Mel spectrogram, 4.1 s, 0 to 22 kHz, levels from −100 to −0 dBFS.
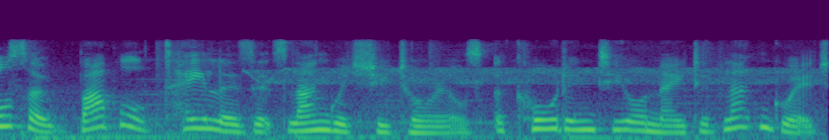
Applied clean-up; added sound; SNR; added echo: none; Alarm / Car; 17 dB; none.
